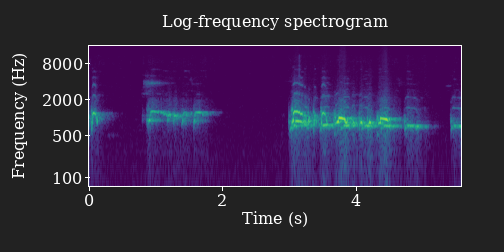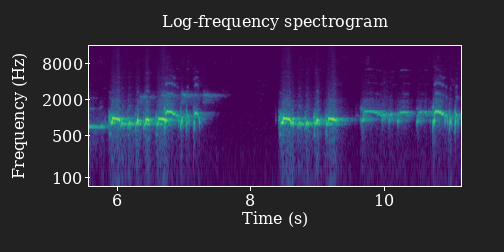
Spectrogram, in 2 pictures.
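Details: Zebra dove with a crystal-clear voice, singing as a lure to get lazy doves to sing: five bubbling, stuttering cooing phrases of varied length separated by short silences, with no other sounds.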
